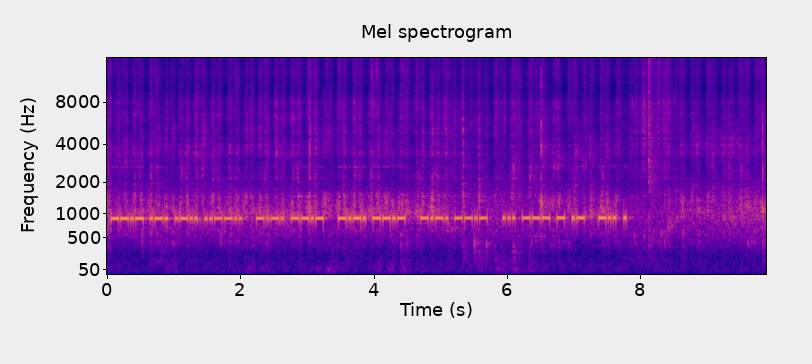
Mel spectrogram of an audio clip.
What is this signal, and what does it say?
Morse code, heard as a keyed tone, hand-sent with a paddle, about 33 wpm, 900 Hz, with radio static and the noise of a restroom. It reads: QRL? CQ CQ CQ SOTA DE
